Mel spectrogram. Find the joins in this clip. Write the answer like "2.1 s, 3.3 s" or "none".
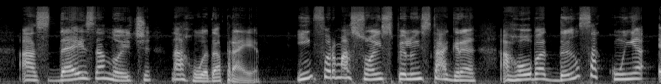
2.9 s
